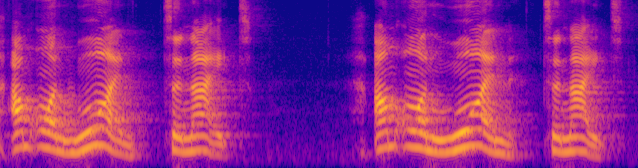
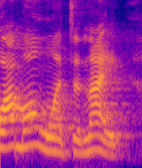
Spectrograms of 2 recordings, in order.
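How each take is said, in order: First: Very slow, each word stretched for emphasis; slow, drawn out. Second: Said in the usual way. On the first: Real, not acted. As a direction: spell it out slowly for the back row. Repeats line ever slower for effect.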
